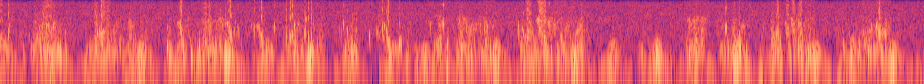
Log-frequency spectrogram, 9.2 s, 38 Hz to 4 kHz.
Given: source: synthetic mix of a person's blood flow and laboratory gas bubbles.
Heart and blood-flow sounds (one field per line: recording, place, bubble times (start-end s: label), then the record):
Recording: Doppler ultrasound of blood flow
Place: precordium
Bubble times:
0.00-0.71 s: bubbles
0.93-1.54 s: bubbles
1.65-2.43 s: bubbles
2.50-2.69 s: bubbles
2.72-2.78 s: bubbles
2.83-3.26 s: bubbles
3.38-3.61 s: bubbles
3.66-4.05 s: bubbles
4.26-5.00 s: bubbles
5.16-5.89 s: bubbles
6.84-7.09 s: bubbles
7.21-7.50 s: bubbles
7.70-8.15 s: bubbles
8.37-8.94 s: bubbles
From the record:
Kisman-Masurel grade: 332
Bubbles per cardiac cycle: rolling drumbeat, 9 or more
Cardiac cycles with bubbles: 50 to 99%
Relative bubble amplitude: moderate (0.250 to 0.450)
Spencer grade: 3 (all of the cardiac periods contain showers or single bubble signals, but not dominating or overriding the cardiac motion signals)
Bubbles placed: anywhere in the cardiac cycle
